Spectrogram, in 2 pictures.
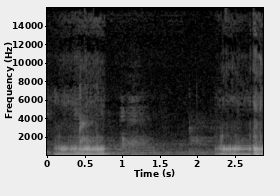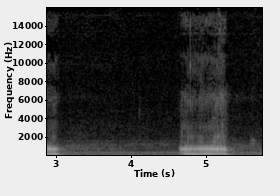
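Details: Amy, a French Bulldog puppy, snores loudly while asleep in a person's arms indoors; three harsh, rattling snore bursts with clear harmonic buzz, spaced about two seconds apart, quiet between breaths.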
